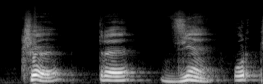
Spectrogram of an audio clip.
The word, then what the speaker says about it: ज्ञ: क्ष त्र ज्ञ बोला जाता है मुख शुक के कारण, लेकिन ये वास्तव में इसका उच्चारण ज्ञ है।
